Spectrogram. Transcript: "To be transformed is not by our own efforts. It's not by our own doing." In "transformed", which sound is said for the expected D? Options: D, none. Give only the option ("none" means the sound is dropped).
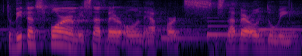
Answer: none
